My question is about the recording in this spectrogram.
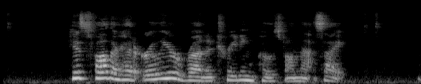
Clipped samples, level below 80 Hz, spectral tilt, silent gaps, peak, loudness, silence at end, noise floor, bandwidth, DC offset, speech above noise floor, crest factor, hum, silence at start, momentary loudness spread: under 0.1%; -58 dBFS; -5.5 dB/octave; none; -6 dBFS; -24 LUFS; 0 s; -56 dBFS; 12.5 kHz; under 0.1%; 34 dB; 18 dB; none; 0.7 s; 9 LU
